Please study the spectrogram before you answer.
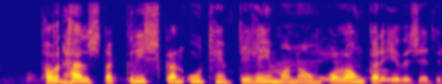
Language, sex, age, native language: Icelandic, male, 12, Icelandic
